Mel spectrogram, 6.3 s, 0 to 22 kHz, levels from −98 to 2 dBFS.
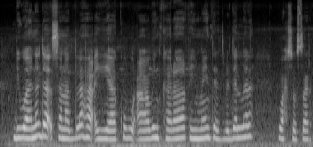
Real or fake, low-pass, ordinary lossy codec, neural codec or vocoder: real; none; none; none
